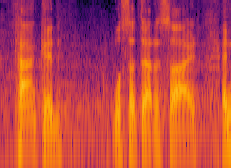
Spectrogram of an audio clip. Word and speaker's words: Concord: now Nidia is in Concord that's the California and me pronunciation the proper pronunciation I've been told many times here is ConEd we'll set that aside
